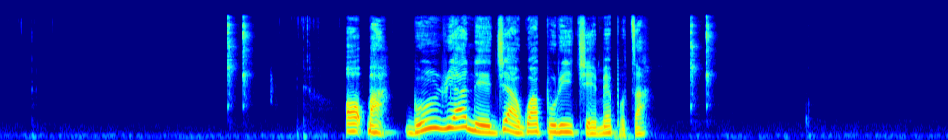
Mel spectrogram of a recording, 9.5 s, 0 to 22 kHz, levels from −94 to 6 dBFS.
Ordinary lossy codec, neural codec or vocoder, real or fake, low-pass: none; none; real; 14.4 kHz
